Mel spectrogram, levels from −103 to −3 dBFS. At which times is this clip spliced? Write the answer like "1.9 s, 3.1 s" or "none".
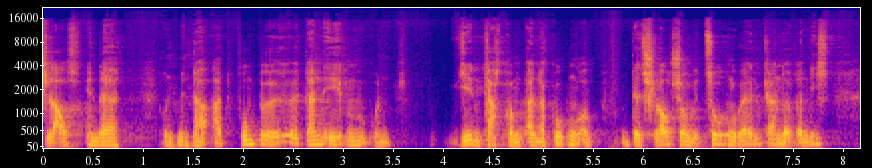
1.2 s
